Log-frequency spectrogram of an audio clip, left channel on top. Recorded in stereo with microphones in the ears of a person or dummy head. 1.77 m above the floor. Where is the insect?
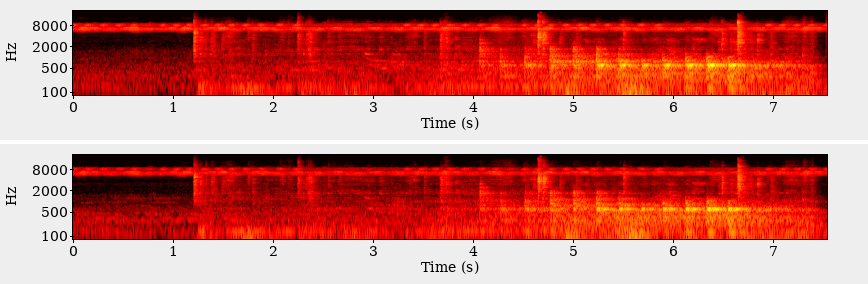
25° left (ahead or behind), 0.8 m.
